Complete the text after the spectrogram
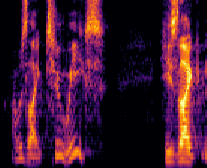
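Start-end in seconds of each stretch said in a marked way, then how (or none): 0.4-1.0 incredulous. Retold or imitated. Shocked at doctor's plan.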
